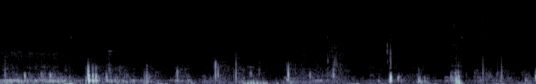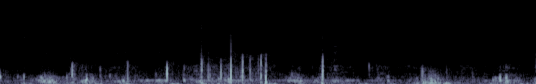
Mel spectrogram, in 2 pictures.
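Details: Abdominal sounds recorded with a phone microphone placed on the belly button: frequent irregular gurgles, clicks and low rumbles of ordinary active bowel sounds; heartbeat also said to be captured.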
